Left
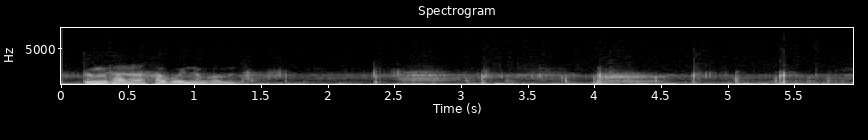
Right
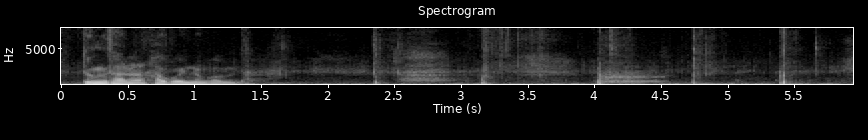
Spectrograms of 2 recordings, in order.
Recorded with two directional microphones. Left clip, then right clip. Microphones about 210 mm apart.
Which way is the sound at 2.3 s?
25° right (ahead or behind).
